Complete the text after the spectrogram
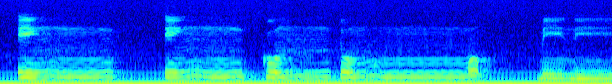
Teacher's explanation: Memasukkan mim mati ke dalam huruf mim disertai dengan mendengung. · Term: idgham mimi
